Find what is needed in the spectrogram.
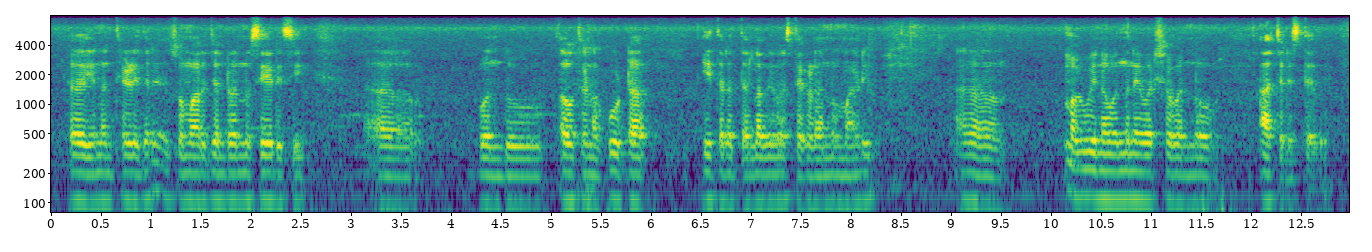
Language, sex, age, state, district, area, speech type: Kannada, male, 30-45, Karnataka, Udupi, urban, spontaneous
